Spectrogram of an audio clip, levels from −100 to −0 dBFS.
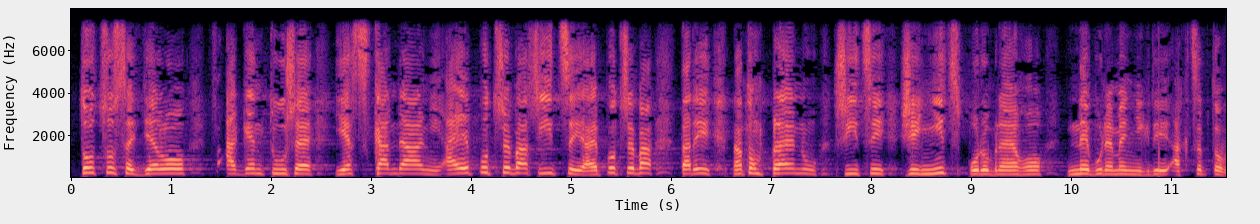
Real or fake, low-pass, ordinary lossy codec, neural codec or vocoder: real; 7.2 kHz; none; none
